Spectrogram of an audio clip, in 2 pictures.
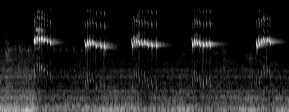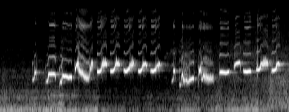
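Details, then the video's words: Energetic white-rumped shama song used to make other shamas answer and turn aggressive: five thin, high squeaky notes about a second apart, then a rapid rich stream of warbled, looping whistles. "MURAI BATU GACOR , DIJAMIN MURAI MANAPUN AUTO NYAUT DAN NGAMUK SEKETIKA"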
